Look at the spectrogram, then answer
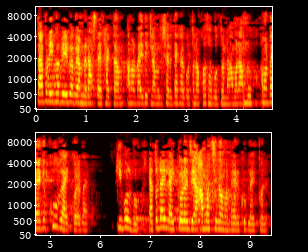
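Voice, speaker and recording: A woman's voice: a little high, fairly even intonation, fast talker. A young woman with a colloquial Bangladeshi accent telling a personal story as a radio guest, in run-on everyday speech, recorded with an echoey reverb. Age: young adult. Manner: colloquial, run-on recounting with quoted dialogue. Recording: echoey room with long reverb.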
